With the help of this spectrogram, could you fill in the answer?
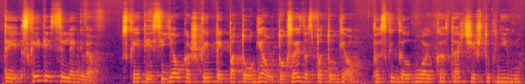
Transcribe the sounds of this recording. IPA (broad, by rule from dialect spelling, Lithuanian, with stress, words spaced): tɐɪ ˈskɐɪtʲeːsʲɪ lʲɛŋˈɡʋʲɛʊ ˈskɐɪtʲeːsʲɪ jɛʊ kɐˈʃkɐɪp tɐɪ pɐtoːˈɡʲɛʊ ˈtoːks ˈʋɐɪzdɐs pɐtoːˈɡʲɛʊ pɐˈskʊɪ ɡɐlˠˈʋoːjʊ ˈkɐs ˈdɐr ˈt͡ʃʲɛ ɪʃ tʊ ˈknʲiːɡuː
